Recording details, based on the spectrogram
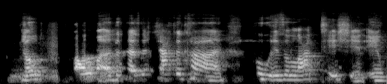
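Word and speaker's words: Chaka Khan: Yeah, Shaka Khan. Shaka Khan. It's Shaka Khan. spelled Shaka differently. Khan. it's spelled differently, but her name's Shaka Khan.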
